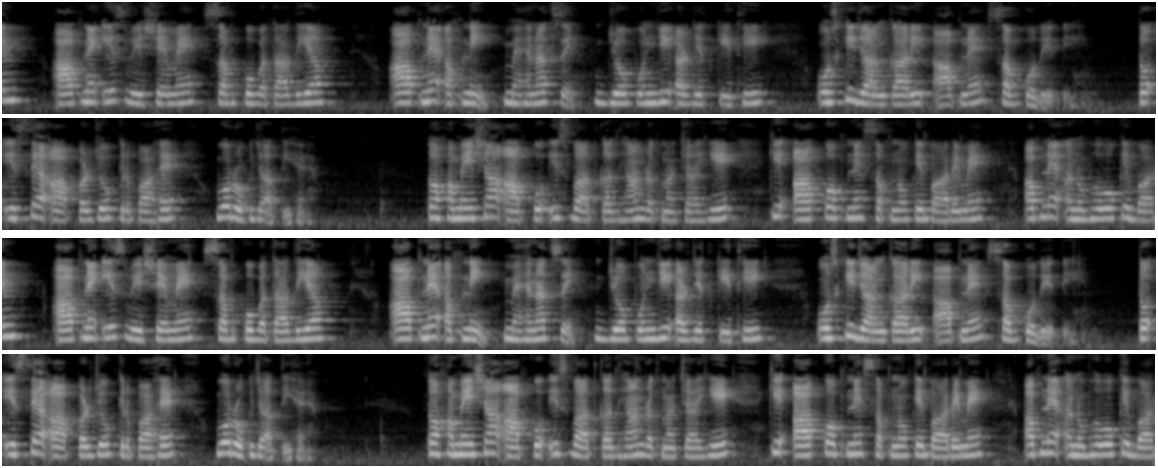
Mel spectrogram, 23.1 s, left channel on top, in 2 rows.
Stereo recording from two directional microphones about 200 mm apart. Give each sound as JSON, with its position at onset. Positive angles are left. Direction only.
{"t": 0.5, "sound": "a woman's voice", "side_deg": -35}
{"t": 15.8, "sound": "a woman's voice", "side_deg": -35}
